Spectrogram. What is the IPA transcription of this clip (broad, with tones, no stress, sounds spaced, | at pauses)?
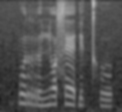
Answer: p o˦ r ʊ˨ ɲ ɔ˦ s ɛ˦˨ ɗ ɪ˨ kʰ ʊ˨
